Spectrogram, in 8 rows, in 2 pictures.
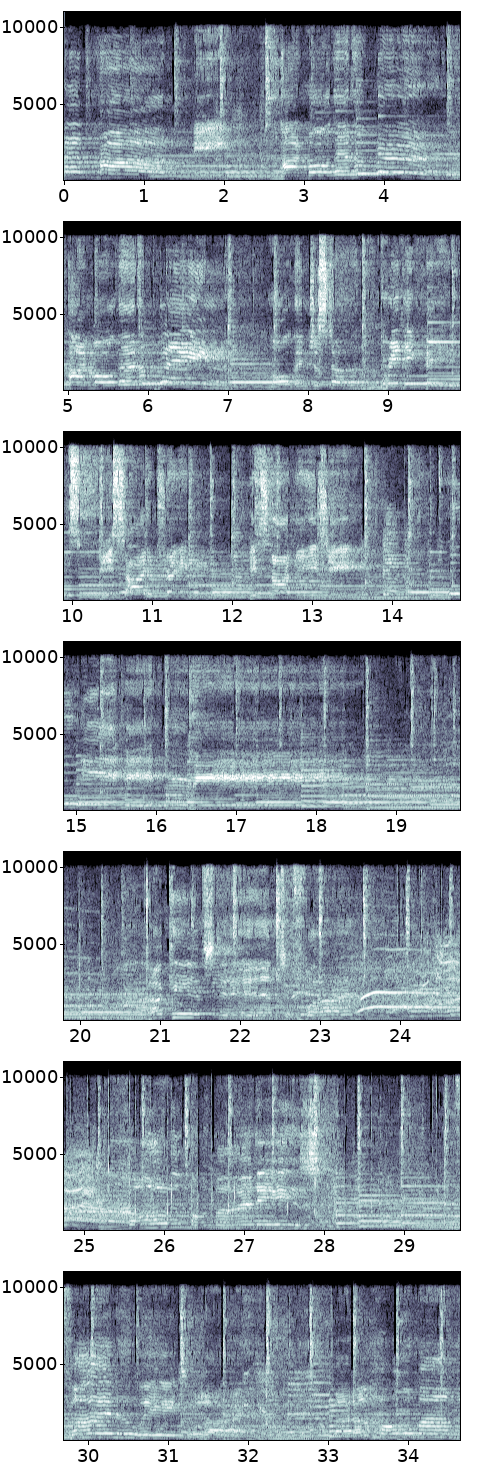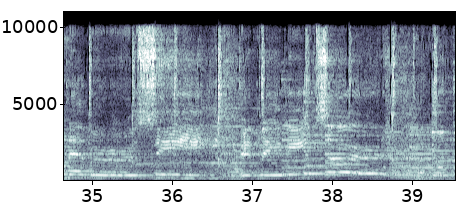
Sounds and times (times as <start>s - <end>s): Male singing: 0.0s - 18.6s, 20.8s - 28.0s, 29.6s - 32.3s, 33.0s - 39.5s
Music: 0.0s - 39.5s.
